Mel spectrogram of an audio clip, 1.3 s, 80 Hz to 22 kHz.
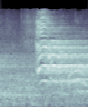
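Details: Beluga whale at Port of Nagoya Public Aquarium, Japan, 3 February 2019, during feeding and the play time after. A single sudden, bright, squealing call with stacked harmonics starts halfway through and holds steady to the end.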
